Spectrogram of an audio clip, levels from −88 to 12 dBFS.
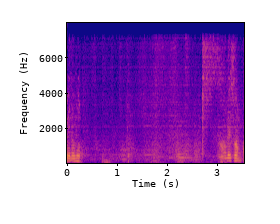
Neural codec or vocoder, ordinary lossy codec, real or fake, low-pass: codec, 44.1 kHz, 0.9 kbps, DAC; none; fake; 7.2 kHz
